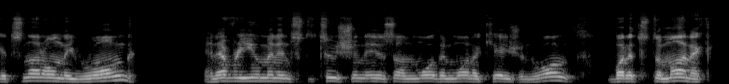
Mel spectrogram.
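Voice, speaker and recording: Against a quiet background, a man with a New York accent speaks in a fairly high pitch with fairly even intonation. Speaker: Holocaust scholar. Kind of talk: lecture.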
